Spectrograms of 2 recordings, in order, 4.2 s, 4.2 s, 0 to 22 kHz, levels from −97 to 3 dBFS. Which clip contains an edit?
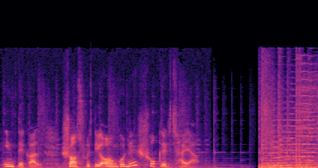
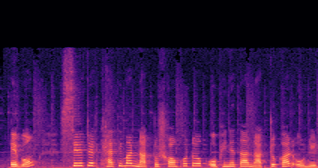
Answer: first; 1 cut; at 3.4 s

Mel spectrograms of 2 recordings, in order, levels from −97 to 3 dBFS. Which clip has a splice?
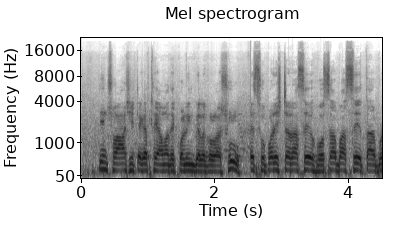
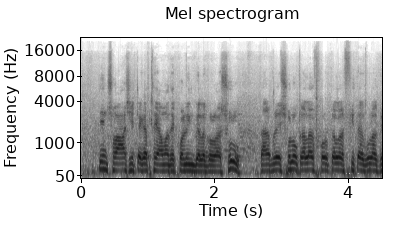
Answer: first; 1 cut; at 2.5 s

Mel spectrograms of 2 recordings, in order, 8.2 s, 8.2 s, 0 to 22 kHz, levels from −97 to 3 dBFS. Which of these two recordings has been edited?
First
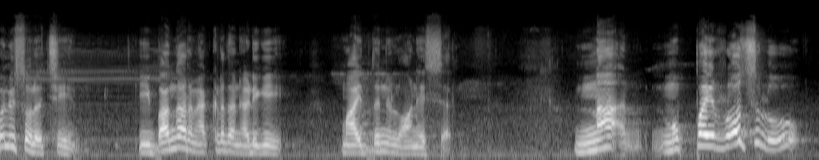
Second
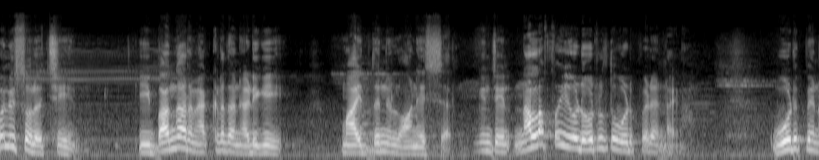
second; 1 cut; at 4.8 s

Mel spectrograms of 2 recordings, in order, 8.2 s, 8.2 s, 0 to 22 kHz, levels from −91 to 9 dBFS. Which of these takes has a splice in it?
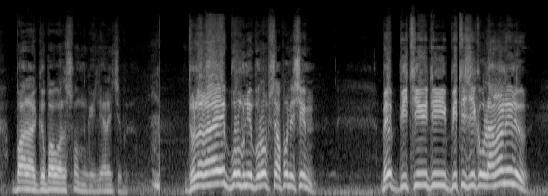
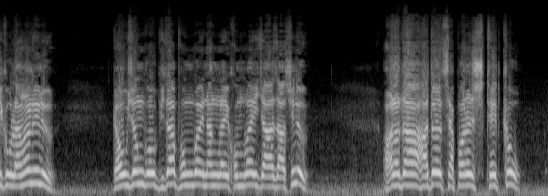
first; 1 cut; at 2.4 s

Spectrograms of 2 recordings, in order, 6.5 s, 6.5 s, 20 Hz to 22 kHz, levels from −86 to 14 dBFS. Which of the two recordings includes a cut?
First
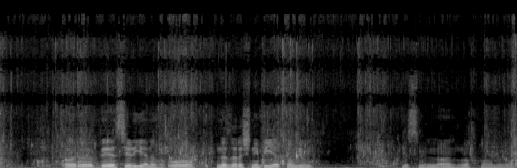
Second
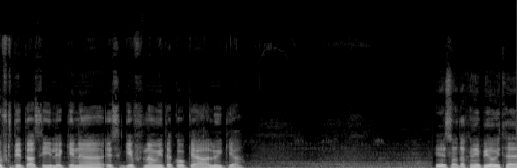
second; 1 cut; at 5.3 s

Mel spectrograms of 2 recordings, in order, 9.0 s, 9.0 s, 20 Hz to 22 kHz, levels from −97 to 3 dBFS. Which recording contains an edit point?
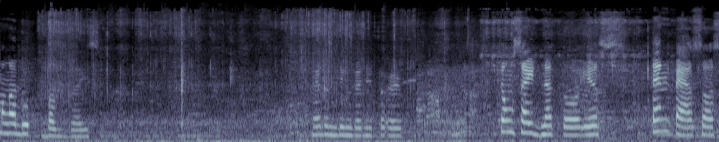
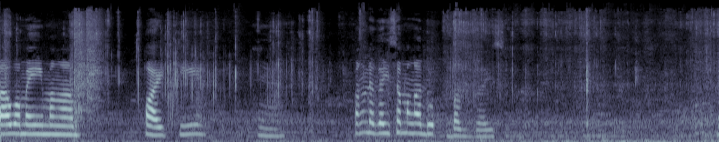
first; 1 cut; at 5.2 s

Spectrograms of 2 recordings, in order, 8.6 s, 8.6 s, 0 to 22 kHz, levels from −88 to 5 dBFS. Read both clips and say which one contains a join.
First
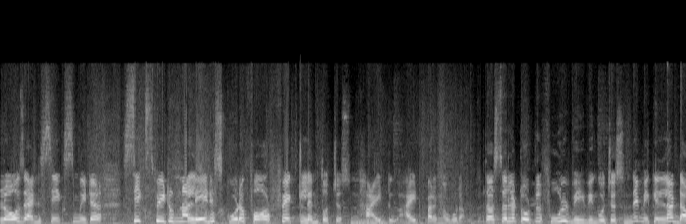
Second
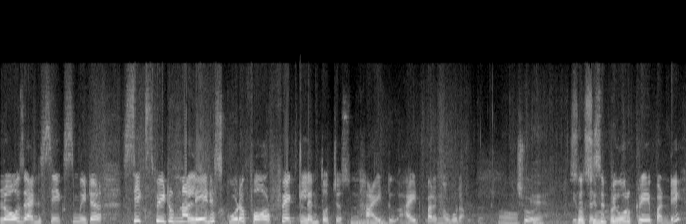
first; 1 cut; at 5.9 s

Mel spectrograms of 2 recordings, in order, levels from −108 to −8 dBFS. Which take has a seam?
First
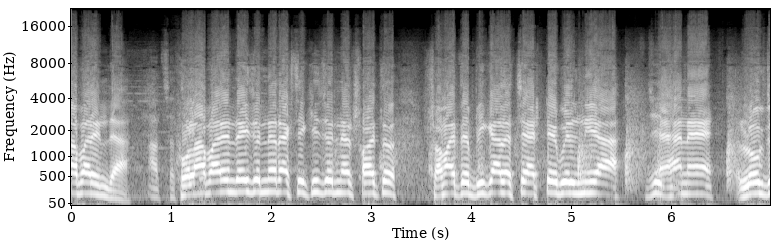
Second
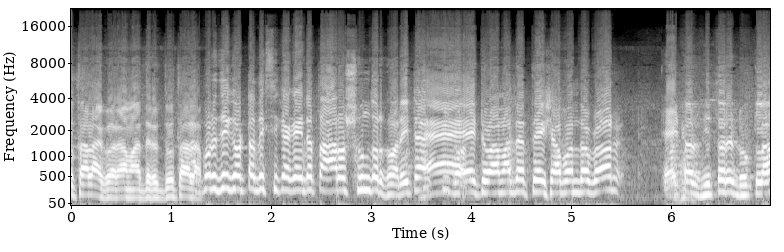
second; 2 cuts; at 1.1 s, 6.0 s

